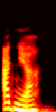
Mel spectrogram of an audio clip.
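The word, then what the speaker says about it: Ajna: completely mind blown by it um so it's pronounced AGA in Sanskrit and this translates to foremost and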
